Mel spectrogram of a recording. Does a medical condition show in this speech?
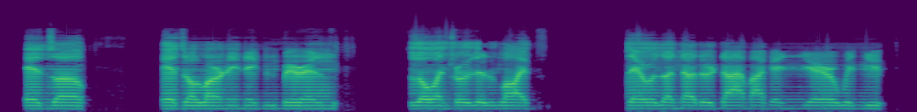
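Yes: laryngectomy; electrolarynx speech.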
